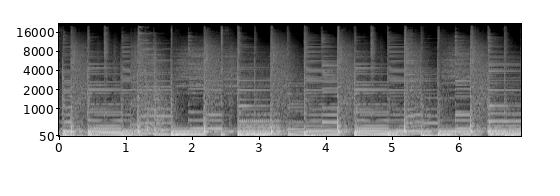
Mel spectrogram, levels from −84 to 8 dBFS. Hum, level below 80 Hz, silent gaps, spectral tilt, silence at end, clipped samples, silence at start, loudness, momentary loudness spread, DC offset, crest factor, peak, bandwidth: none; -20 dBFS; none; -6 dB/octave; 0 s; under 0.1%; 0 s; -16 LUFS; 3 LU; 0.2%; 12 dB; 0 dBFS; over 20 kHz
